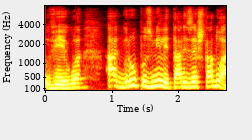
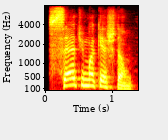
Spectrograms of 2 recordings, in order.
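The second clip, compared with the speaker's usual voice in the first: ordinary delivery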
